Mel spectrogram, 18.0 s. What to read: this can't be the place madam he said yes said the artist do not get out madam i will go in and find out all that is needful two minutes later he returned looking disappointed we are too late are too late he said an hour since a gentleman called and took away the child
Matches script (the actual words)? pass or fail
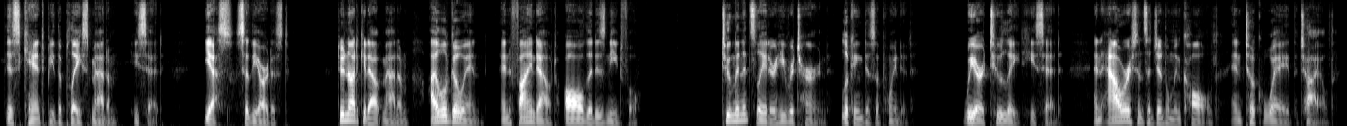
fail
